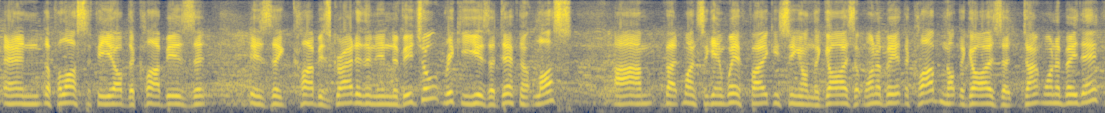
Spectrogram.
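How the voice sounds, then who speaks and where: A man answering an interview firmly and in measured phrases as a football coach. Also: on the high side, steady tone. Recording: crowd chatter behind the voice.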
